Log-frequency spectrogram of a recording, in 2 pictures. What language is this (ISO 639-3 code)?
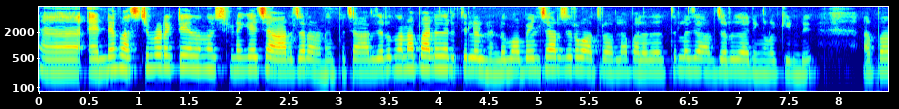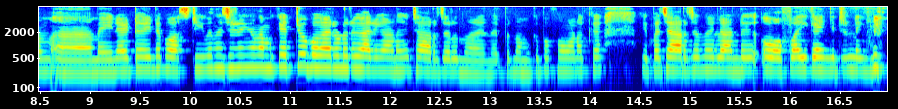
mal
